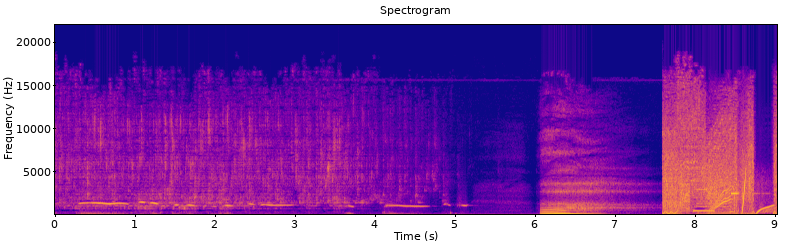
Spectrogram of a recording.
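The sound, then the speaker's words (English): A person urinates into a toilet in a bathroom: a steady trickling, splashing stream with faint gurgling tones for about five seconds, then a short pause and two loud, rushing bursts of water. “Look, I'm doing having a pee.”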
